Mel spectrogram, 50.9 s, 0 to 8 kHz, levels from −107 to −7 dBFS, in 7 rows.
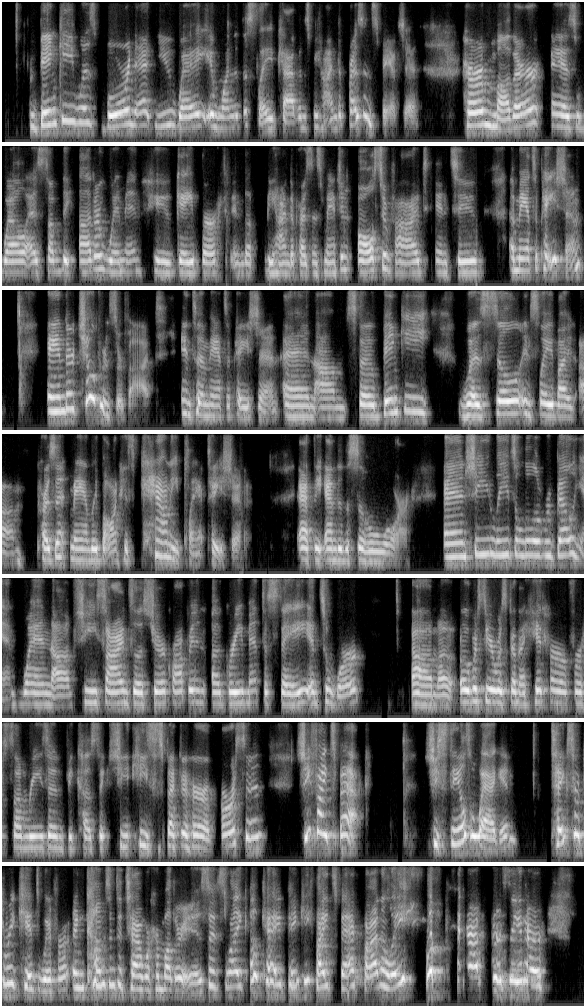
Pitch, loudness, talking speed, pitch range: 240 Hz, -25 LUFS, 160 wpm, 205-340 Hz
